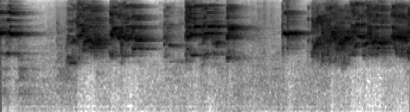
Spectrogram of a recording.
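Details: African lovebirds (Agapornis) give rapid, squeaky, high chirps in several short clustered bursts with brief lulls between, ending in a sustained shrill chatter.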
